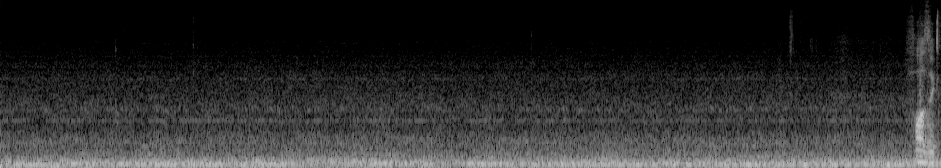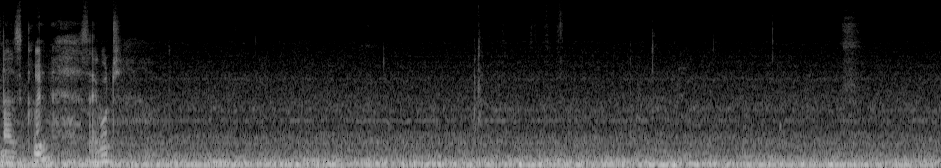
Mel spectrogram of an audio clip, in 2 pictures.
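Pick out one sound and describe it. An electric multiple-unit train rumbles along the rails at speed, heard from the driver's cab.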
